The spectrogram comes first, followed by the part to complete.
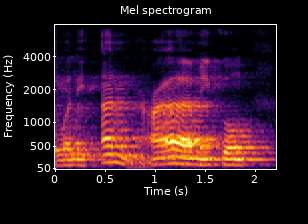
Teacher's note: نون ساکن ہے اور اس کے بعد عین حروف اظہار میں آنے کی وجہ سے نون ساکن کے بعد ظاہر کر کے پڑھیں گے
